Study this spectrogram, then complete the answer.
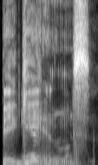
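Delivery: deep, slow epic trailer narrator; movie trailer voice. Pretend. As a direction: read it like an old film trailer. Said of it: "If you don't do that voice".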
